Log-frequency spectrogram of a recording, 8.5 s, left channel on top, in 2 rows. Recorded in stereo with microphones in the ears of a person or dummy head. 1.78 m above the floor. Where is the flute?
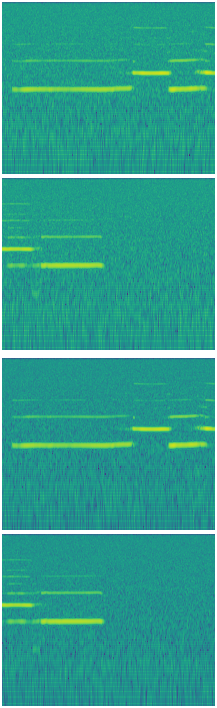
20° right (ahead or behind).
